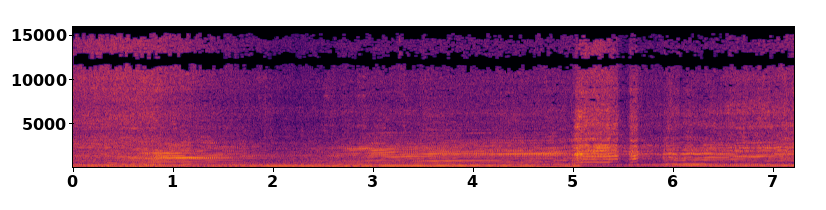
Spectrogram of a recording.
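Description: Supercar engines accelerating, heard from inside a car's cabin. The engine note climbs steadily, then breaks sharply with a couple of cracks about five seconds in before rising again.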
